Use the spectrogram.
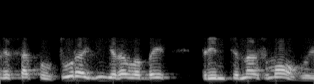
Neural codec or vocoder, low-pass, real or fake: none; 3.6 kHz; real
